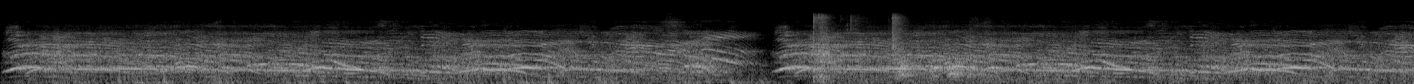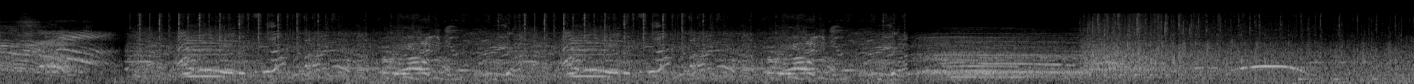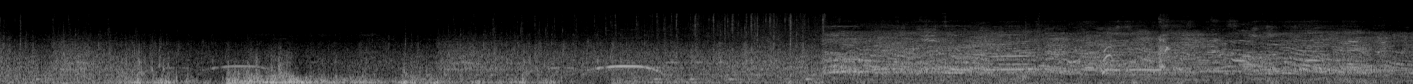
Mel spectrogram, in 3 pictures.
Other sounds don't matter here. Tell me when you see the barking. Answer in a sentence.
The barking can be heard from 8.1 to 10.1 s and from 38.4 to 40.0 s.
